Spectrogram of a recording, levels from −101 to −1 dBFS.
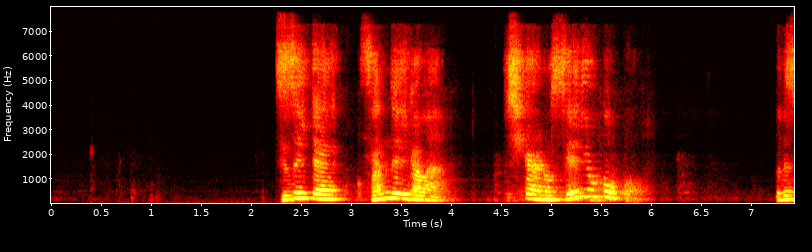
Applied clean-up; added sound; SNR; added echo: neural mask model DeepFilterNet 3.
